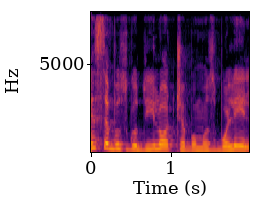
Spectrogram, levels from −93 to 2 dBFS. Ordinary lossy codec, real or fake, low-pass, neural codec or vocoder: none; fake; none; codec, 16 kHz, 16 kbps, FunCodec, trained on Chinese and English, 50 frames a second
